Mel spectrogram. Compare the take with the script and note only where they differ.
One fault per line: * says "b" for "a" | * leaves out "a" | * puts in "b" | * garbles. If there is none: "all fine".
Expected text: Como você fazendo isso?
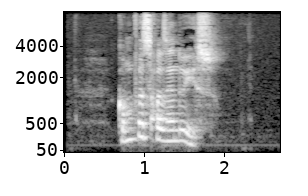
all fine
